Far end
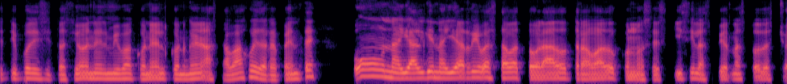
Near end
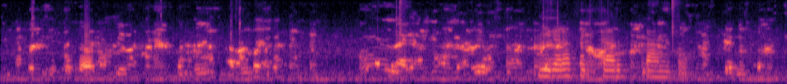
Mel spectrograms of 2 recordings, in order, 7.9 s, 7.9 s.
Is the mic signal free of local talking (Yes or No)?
No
